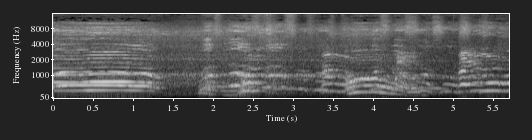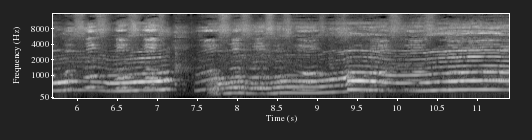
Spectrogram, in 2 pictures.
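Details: Pet Siberian Husky answering a 10-year-old boy talking to it. Sustained moaning howls alternate with bendy, yodelling "woo-woo" sounds that swoop up and down in pitch, with the child's voice mixed in between.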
